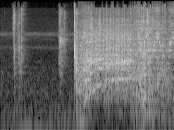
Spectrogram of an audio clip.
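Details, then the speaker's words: Craftsman riding mower left outside over a year and rusted, cranked in neutral with seat switch bypassed and fuel solenoid clicking on: a couple of clicks, then the starter churns without catching; spark confirmed, cranks but no start. "so let's see if we if it will crank and we have sparks"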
